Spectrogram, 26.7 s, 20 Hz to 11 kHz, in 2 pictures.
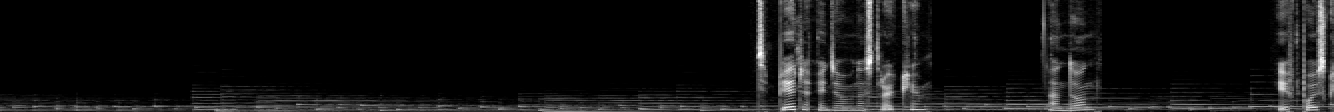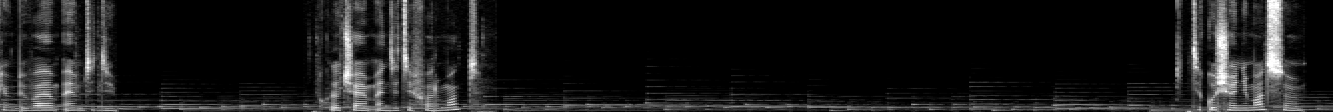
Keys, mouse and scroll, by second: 5.2 click, 6.2 click, 8.1-9.3 drag, 22.0 scroll down 2, 22.5-22.9 shift+middle drag, 23.0-23.4 scroll up 1, 23.7-24.2 shift+middle drag.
